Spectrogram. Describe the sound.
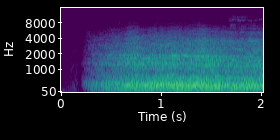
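Aircraft roar at Sacramento International Airport, a broad engine rumble that swells in quickly and then holds steady and loud.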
